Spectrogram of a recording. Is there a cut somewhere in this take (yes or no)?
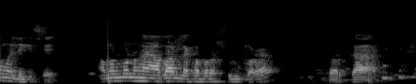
no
